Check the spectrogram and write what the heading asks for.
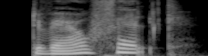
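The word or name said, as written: DVÆRGFALK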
